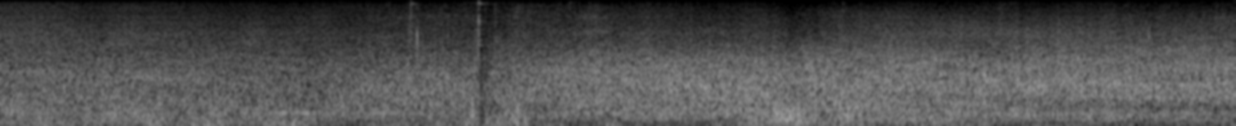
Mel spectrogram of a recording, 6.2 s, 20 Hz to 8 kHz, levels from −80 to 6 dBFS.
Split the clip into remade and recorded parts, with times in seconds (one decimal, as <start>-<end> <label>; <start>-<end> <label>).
0.0-1.9 remade; 1.9-3.1 recorded; 3.1-4.0 remade; 4.0-4.4 recorded; 4.4-5.6 remade; 5.6-6.2 recorded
